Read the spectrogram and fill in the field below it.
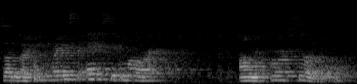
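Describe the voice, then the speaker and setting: A woman's voice: mid-range voice, fairly quick, mellow, slight background noise. A woman teaching a one-on-one phonics lesson, patiently asking questions and repeating her student's answers. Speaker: reading teacher. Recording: echoey room, long reverb.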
